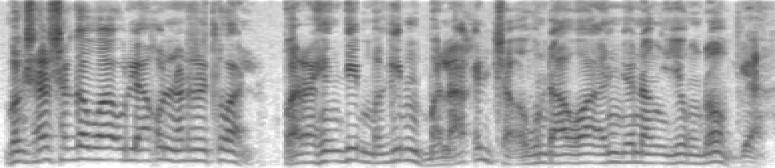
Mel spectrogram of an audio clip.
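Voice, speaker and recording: An actor playing an older ritual healer in a horror radio drama, with a gravelly, creaky voice and an insistent, mysterious manner. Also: male voice, fairly high pitch, moderate pace, a bit bright. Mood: insistent, scheming.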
